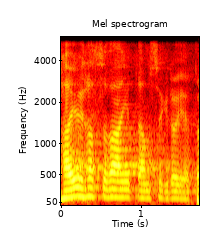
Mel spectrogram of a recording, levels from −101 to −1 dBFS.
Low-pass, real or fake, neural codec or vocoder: 5.4 kHz; real; none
